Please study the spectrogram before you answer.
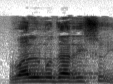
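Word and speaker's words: والمدرس: Wal mudarrisu, you did not pronounce Hamza.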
